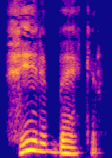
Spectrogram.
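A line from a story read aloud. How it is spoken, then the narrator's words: Sighing. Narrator (Russian): вздохнула Катрина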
